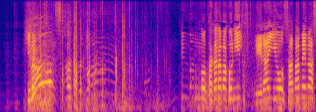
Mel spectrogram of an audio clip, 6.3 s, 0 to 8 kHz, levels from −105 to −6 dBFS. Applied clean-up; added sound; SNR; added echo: neural mask model RNNoise.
